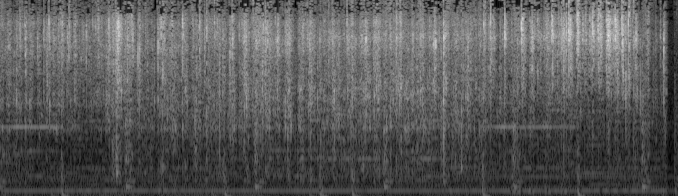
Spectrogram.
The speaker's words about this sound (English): We got my little mixer here, getting ready to roll. So, all right, we got our packet open. Dump that powder in there. Dump in the water. All right, here we go.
